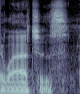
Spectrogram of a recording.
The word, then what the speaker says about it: laches: How do you say latches? Laches? – I say latches.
